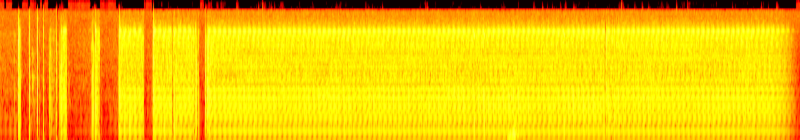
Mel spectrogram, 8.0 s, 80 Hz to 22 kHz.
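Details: Hammarlund SP-600 communications receiver under troubleshooting; a few crackles and pops, then a loud steady low buzz with static until it cuts off; strong mains hum, owner suspects another failed capacitor or rewired connections, unconfirmed.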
